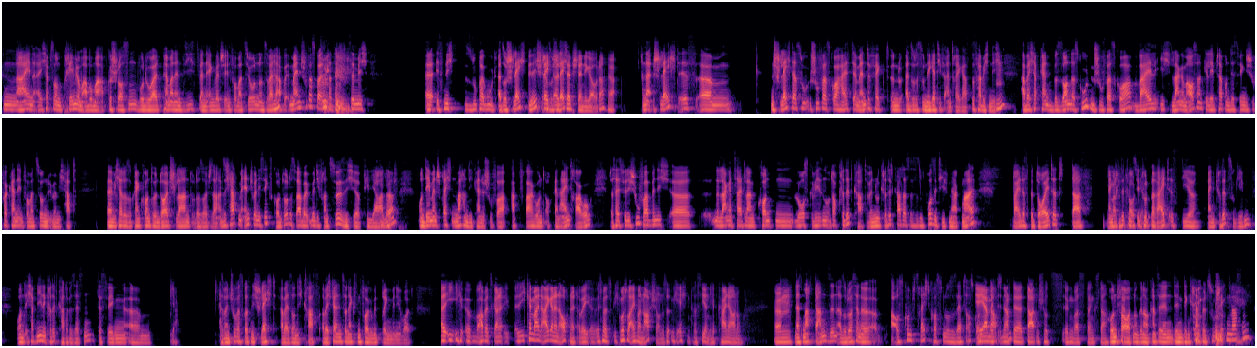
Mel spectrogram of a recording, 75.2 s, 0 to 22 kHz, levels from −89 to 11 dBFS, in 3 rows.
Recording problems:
muffled; very; fading above 3.5 kHz

